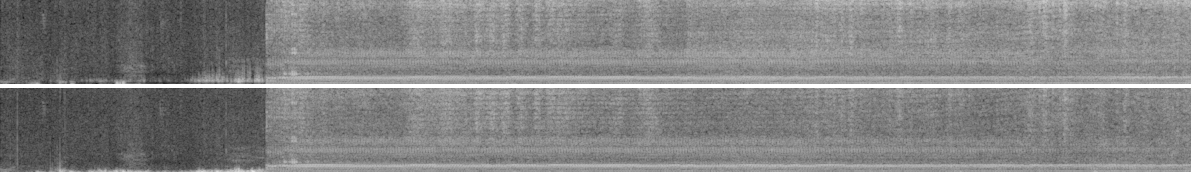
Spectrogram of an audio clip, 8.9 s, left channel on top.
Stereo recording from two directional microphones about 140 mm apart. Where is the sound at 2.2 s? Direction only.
40° right (ahead or behind).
